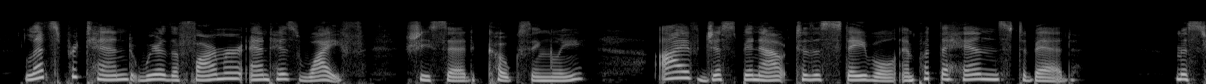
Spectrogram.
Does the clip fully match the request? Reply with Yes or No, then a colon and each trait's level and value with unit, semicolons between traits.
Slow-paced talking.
Yes: slow, 125 wpm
